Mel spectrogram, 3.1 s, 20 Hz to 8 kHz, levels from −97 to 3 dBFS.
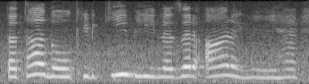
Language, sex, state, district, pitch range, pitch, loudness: Hindi, female, Uttar Pradesh, Shamli, 285-325 Hz, 300 Hz, -15 LUFS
